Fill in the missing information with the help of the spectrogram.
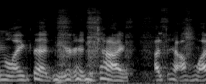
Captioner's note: laughter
